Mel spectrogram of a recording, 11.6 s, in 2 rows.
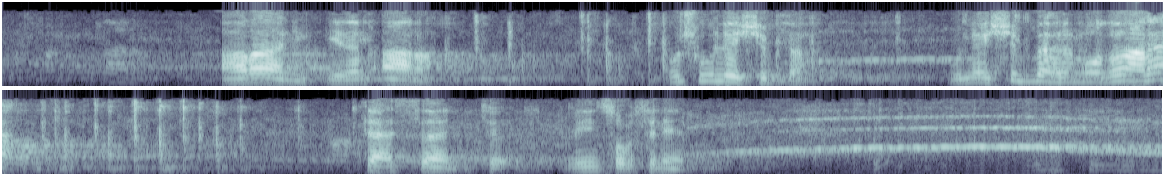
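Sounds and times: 
speech: 0:01.1 - 0:02.5, 0:03.3 - 0:06.1, 0:07.6 - 0:09.4
ambulance siren wailing outside: 0:03.3 - 0:06.3, 0:09.0 - 0:11.5.

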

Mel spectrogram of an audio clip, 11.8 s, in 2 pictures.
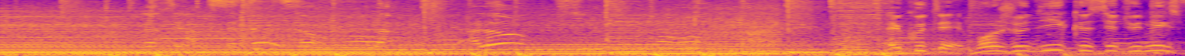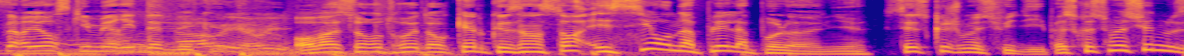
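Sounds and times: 
race car engine passing: 0:00.0 - 0:07.3
speech: 0:04.5 - 0:11.8.

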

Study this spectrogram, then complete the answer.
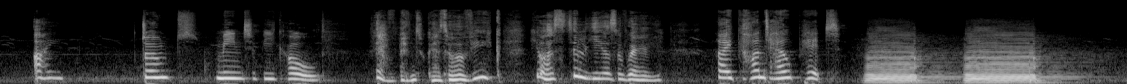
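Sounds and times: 
speech: 0:00.4 - 0:00.8, 0:01.4 - 0:08.9
ship's horn blasting before departure: 0:08.6 - 0:11.2.

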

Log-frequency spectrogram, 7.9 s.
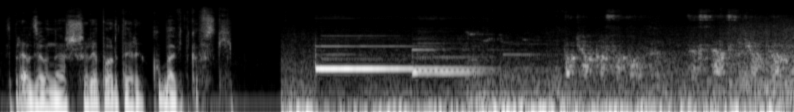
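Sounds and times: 
speech: 0:00.2 - 0:02.4
Koleje Mazowieckie commuter train arriving in Poland: 0:02.8 - 0:07.9.

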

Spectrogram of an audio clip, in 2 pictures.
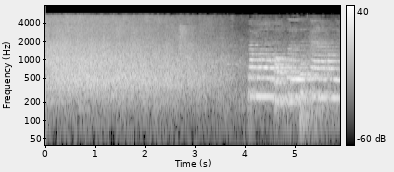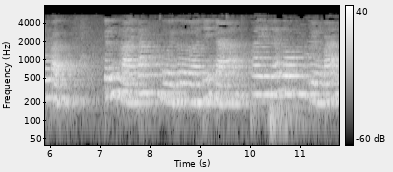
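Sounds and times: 
audience applause: 0:00.0 - 0:04.0
speech: 0:04.1 - 0:06.0, 0:07.1 - 0:11.7.

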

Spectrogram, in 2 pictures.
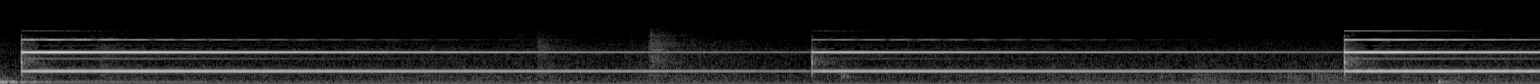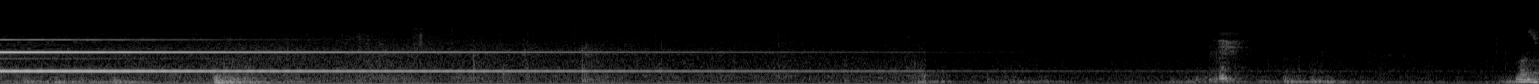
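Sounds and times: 
meditation bell ringing at the close of a loving-kindness meditation: 0:00.2 - 0:27.3.

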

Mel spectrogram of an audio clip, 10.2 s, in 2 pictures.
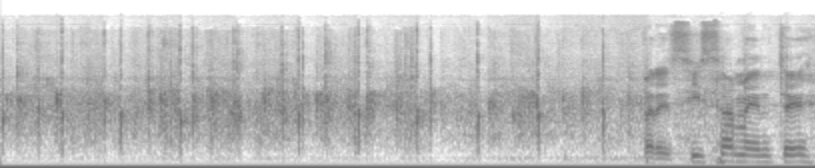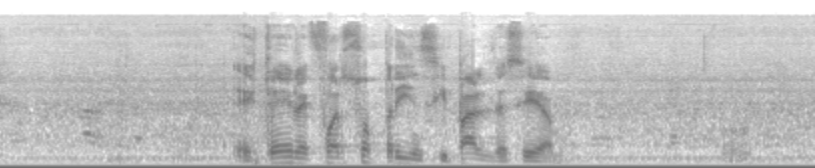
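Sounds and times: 
audience applauding Venezuelan farm workers: 0:00.0 - 0:04.6
speech: 0:04.0 - 0:05.2, 0:06.6 - 0:08.8.

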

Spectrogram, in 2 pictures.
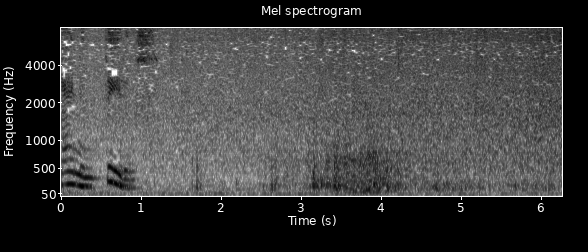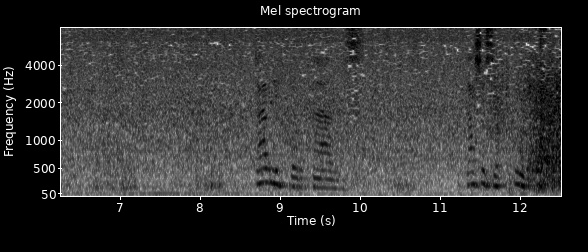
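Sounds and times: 
heavy rain: 0:00.0 - 0:12.5
speech: 0:00.1 - 0:01.8, 0:08.8 - 0:10.0, 0:11.3 - 0:12.5
thunder: 0:02.4 - 0:08.7, 0:10.1 - 0:10.9, 0:11.7 - 0:12.5.

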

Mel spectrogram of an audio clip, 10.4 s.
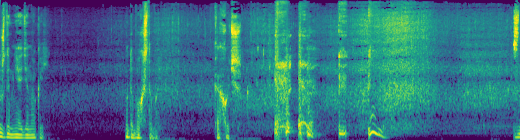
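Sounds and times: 
speech: 0:00.0 - 0:01.0, 0:02.5 - 0:03.4, 0:04.3 - 0:04.9
man coughing: 0:05.5 - 0:07.8.

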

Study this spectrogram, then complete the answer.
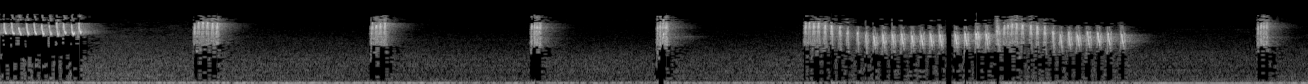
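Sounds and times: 
bird chips and buzzy trill: 0:00.0 - 0:01.0, 0:01.9 - 0:02.4, 0:08.0 - 0:11.5, 0:12.5 - 0:13.0.

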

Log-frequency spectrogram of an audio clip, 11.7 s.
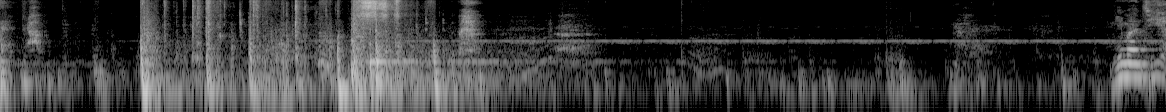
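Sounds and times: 
door knocks and rattles as it swings and is handled: 0:01.4 - 0:04.5
speech: 0:11.4 - 0:11.6.

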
